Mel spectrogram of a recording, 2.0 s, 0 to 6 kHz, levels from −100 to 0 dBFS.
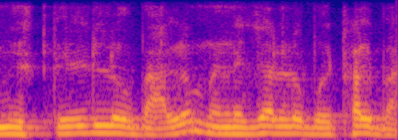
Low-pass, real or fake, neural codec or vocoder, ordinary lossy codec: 5.4 kHz; real; none; Opus, 16 kbps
